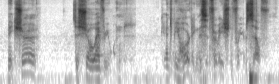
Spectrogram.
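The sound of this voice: Using a put-on character voice, a man sounds raspy and fairly high-pitched. He speaks at a moderate pace.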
